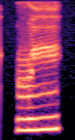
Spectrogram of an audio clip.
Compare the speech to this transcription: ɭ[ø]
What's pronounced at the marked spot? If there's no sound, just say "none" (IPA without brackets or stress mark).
y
